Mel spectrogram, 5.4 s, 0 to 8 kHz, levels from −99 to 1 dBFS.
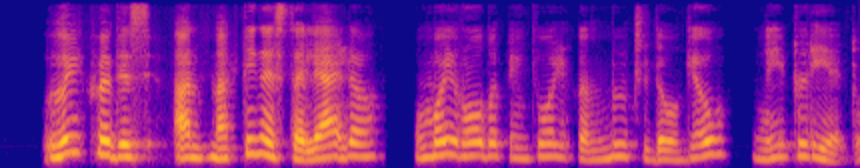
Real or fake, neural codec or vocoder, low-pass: fake; codec, 16 kHz, 1 kbps, FunCodec, trained on Chinese and English, 50 frames a second; 7.2 kHz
